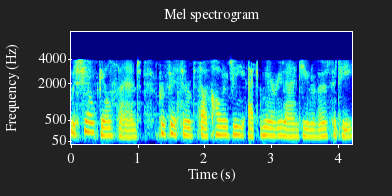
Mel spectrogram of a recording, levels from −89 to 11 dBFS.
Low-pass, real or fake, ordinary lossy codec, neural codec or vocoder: 7.2 kHz; fake; AAC, 16 kbps; vocoder, 22.05 kHz, 80 mel bands, HiFi-GAN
